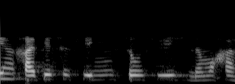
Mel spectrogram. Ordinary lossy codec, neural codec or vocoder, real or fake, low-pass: none; none; real; 3.6 kHz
